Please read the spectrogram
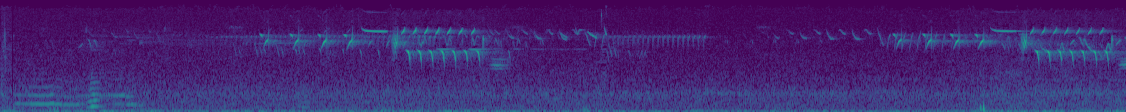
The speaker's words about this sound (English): That was the song of a song sparrow. Song sparrow songs are pretty variable, so kind of tough to characterize them. And you're as likely to hear a song sparrow at the edge of your yard or on a brush pile that you've made as out here.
